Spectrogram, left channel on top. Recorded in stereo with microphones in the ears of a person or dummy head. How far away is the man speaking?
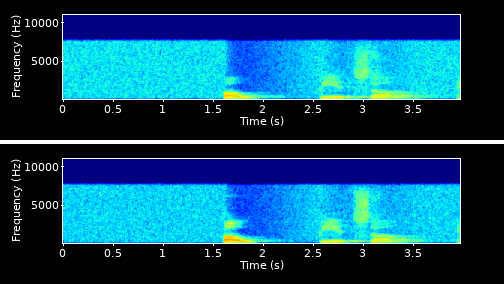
About 0.6 m.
